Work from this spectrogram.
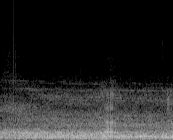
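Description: A presidential jet taxis on the tarmac at Andrews, its engines giving a loud, steady broadband roar that holds evenly throughout, with no voices heard.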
